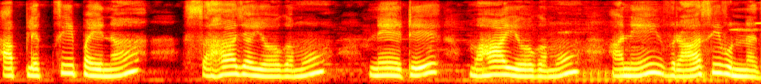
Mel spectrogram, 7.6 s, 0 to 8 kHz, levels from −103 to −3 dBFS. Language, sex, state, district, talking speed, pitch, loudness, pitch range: Telugu, female, Telangana, Mahabubabad, 70 wpm, 220 Hz, -14 LUFS, 200-265 Hz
